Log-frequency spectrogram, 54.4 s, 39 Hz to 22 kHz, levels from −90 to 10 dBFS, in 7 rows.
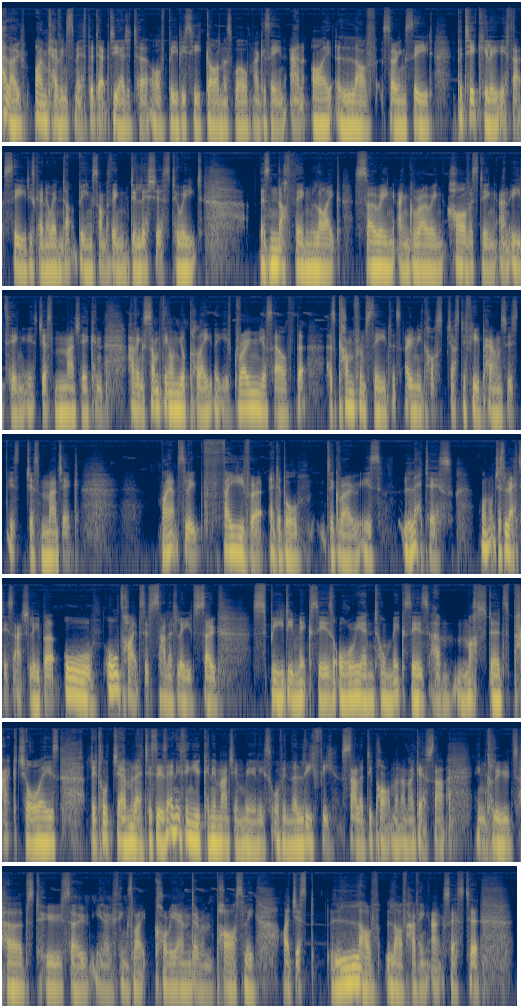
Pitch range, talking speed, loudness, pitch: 85-105 Hz, 150 wpm, -19 LUFS, 95 Hz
